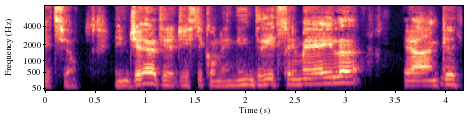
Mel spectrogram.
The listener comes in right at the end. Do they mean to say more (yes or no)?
no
